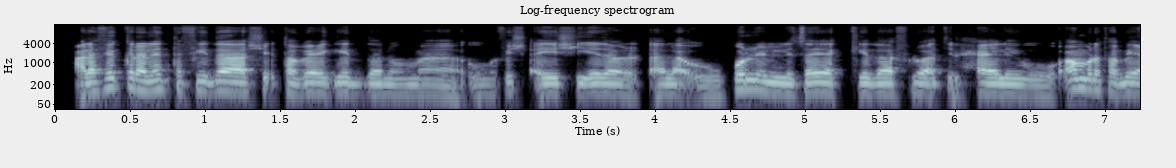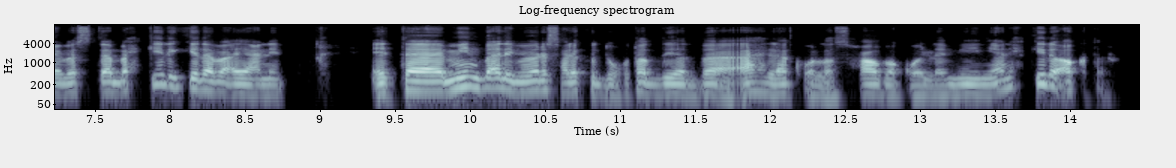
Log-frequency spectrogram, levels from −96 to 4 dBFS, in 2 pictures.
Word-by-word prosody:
على 120 +1 +4
فكرة 165 -3 +1
اللي 135 - +2
أنت 140 -2 -10
فيه 130 0 -8
ده 125 -1 +6
شيء - - -9
طبيعي 120 -1 0
جدًا، 110 -2 -5
وما 100 -2 -9
وما 100 +1 -16
فيش 125 - -11
أي 110 0 -1
شيء 110 - -5
يدعو 110 -2 0
للقلق، 105 +1 -3
وكل 90 +11 -2
اللي 120 -4 -2
زيك 115 +1 -1
كده 110 -1 -1
في - - -19
الوقت - - -2
الحالي 110 -1 0
وأمر 100 +10 +2
طبيعي، 115 -3 -2
بس 115 +1 -4
طب 125 -1 0
احكِ - - -5
لي 205 -4 -4
كده 155 -5 +1
بقى 110 -4 +2
يعني، 100 -1 -3 0.6
أنت 130 +3 +7
مين 165 +3 +1
بقى 160 0 +4
اللي 145 -4 +1
بيمارس 135 +1 -1
عليك 120 +1 -2
الضغوطات 105 +3 -4
ديَّة 110 0 -1
بقى 110 +3 +1
أهلك 110 -3 -3
والَّا - - -6
اصحابك 100 +3 +1
والَّا 95 0 -8
مين؟ 105 0 -6
يعني 160 - -5
احكِ 210 - -15
لي 215 - +2
أكتر. - - +1
115 Hz, 205 wpm, -25 LUFS, 105-130 Hz, 0.6 s, أنت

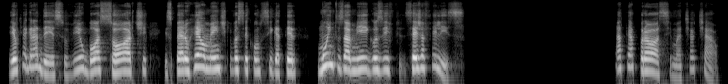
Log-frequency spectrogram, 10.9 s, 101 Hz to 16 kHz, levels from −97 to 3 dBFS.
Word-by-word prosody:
Eu 225 +3 +6
que 310 - -15
agradeço, 190 -12 -5
viu? 235 +8 -5
Boa 230 +1 +1
sorte, 225 0 0 0.2
espero 230 0 +2
realmente 260 0 +2
que 235 - -24
você 240 -1 0
consiga 225 -2 -6
ter 210 -1 +1 0.3
muitos 280 +1 +2
amigos 245 0 +2
e 245 - -3
f 240 +1 -8 0.2
seja 255 +2 +6
feliz. 285 +4 -10 2.3
Até 260 +3 -7
a - - -8
próxima, 215 - -2
tchau 250 +10 -18
tchau. 250 +1 -17
235 Hz, 125 wpm, -25 LUFS, 225-260 Hz, 2.3 s, Eu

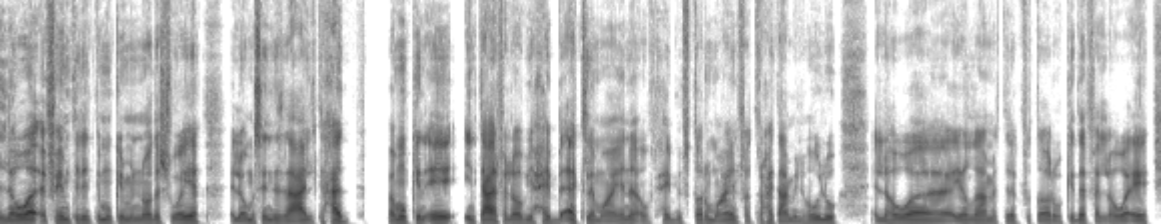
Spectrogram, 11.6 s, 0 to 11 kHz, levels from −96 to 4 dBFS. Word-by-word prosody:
اللي 115 -1 -1
هو 125 +2 +7
فهمتِ 135 0 +2
إن 130 - -2
أنتِ 135 0 -3
ممكن 130 0 -2
من 115 - -3
النوع 120 +3 -1
ده 130 0 -1
شوية 130 +5 +2 0.3
اللي 105 - 0
هو 115 - -2
مثلًا 125 -1 +1
زعّلتِ 115 +4 +3
حد، 140 +1 +4 0.4
فممكن 130 +2 0
إيه، 130 +1 +3
أنتِ 130 0 -2
عارفة 130 +2 +8
اللي 130 0 -1
هو 135 - 0
بيحب 125 +1 -2
أكلة 120 - +2
معيّنة 110 +4 -2
أو 110 - -5
بتحب 125 +3 -7
فطار 125 +2 -4
معيّن، 115 +2 -2
فتروحي 125 +3 -6
تعمليهُ 100 +5 -2
له، 125 -1 -2 0.4
اللي 105 +3 -4
هو 125 +1 0 0.4
يالّا 120 +1 -2
عملت 110 -1 -5
لك 115 -1 -7
فطار 110 +2 -5
وكده، 110 +3 -3
فاللي 100 -3 -6
هو 115 +1 -1
إيه، 115 +1 +2
125 Hz, 210 wpm, -27 LUFS, 110-130 Hz, 0.4 s, عارفة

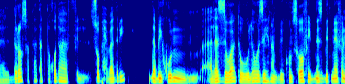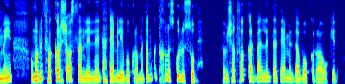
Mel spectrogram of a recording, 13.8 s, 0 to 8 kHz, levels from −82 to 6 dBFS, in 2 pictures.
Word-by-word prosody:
الدراسة 120 +12 -3
بتاعتك، 120 -3 -13
تاخدها 120 -2 -4
في 100 - -17
الصبح - - -7
بدري، 105 +9 -3 0.5
ده - - +2
بيكون 110 -4 +2 0.5
ألذ 105 +2 +1
وقت، 115 +1 +2
واللي 90 +1 +1
هو 115 0 +1
ذهنك 110 -2 -1
بيكون 90 +5 -6
صافي 115 0 +2
بنسبة 110 +3 -2
100%، 105 +3 +3 0.4
وما 140 - +8
بتفكرش 175 -2 +4
أصلًا 140 -4 +2
للي 105 +1 +2
أنت 130 +4 -2
هتعمل 120 -3 +2
إيه 110 - +5
بُكرة، 105 -3 -2
ما 100 +3 -3
أنت 110 - 0
ممكن 170 +6 -3
تخلص 170 -3 -1
كله 155 -2 +2
الصبح، 125 -1 0 0.3
فمش 110 +4 -4
هتفكر 145 +2 +1
بقى - - -1
اللي 125 +1 0
أنت 130 -1 -5
هتعمل 120 -2 -2
ده 110 - +2
بُكرة 105 -2 -1
وكده. 95 -1 -6
110 Hz, 175 wpm, -24 LUFS, 105-125 Hz, 0.5 s, وما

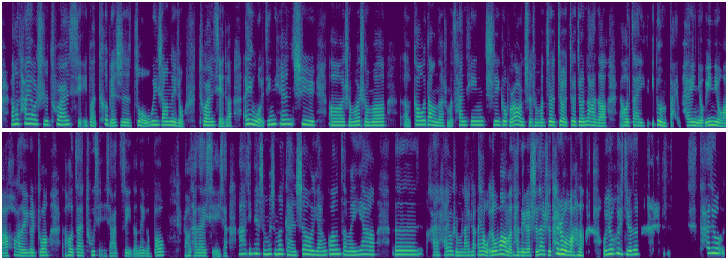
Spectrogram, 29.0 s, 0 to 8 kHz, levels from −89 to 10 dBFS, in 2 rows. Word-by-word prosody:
然 260 +2 +1
后 290 - +3
他 300 +1 -1
要 285 -2 +2
是 245 -3 -3
突 270 +5 -3
然 250 +1 +1
写 275 - -7
一 - - -8
段 195 -5 -3
特 270 - -1
别 185 -3 0
是 190 -2 -2
做 180 -5 0
微 230 +1 +1
商 220 -1 0
那 215 - +4
种， 155 -4 -2 0.3
突 225 - -1
然 205 0 +3
写 205 - -3
一 - - -4
段： 180 +2 -5 0.2
哎， 275 +3 +3
我 215 -7 +2
今 255 +3 0
天 280 0 0
去， 245 -6 +1 0.2
呃， 210 -1 0
什 200 -1 -3
么 215 +3 +1
什 210 -3 -1
么， 205 +1 +1 0.3
呃， - - -6
高 245 0 +1
档 235 -4 +1
的 180 -1 -3
什 - - -10
么 - - -4
餐 220 0 -3
厅， 230 0 0
吃 230 +1 -4
一 225 - 0
个 225 +1 +2
brunch。 225 +4 +2 0.3
什 190 0 -6
么 190 +1 -3
这 205 +2 +2
这 205 -1 +1
这 225 +2 +1
这 210 0 +2
那 210 -2 0
的， 175 -1 0 0.2
然 - - -7
后 195 - +3
再 195 0 -4
一 185 -1 -6
一 275 - -7
顿 215 -10 +3
摆 - - -7 0.2
拍， 200 0 -1
扭 180 -3 +3
一 205 +3 +3
扭 205 -6 +4
啊， 165 +1 0
化 200 +2 -6
了 180 -1 -1
一 - - -3
个 185 0 -1
妆， 200 +3 -1 0.3
然 - - -8
后 200 -1 +2
再 190 -1 -3
凸 220 +3 -5
显 225 0 -13
一 - - -14
下 165 0 -9
自 185 - -9
己 165 - -4
的 - - -10
那 175 0 -5
个 155 0 -8
包。 200 +8 -3 0.3
然 170 - -10
后 185 - -4
她 180 -1 -7
再 180 -1 -3
写 - - -8
一 - - -8
下： 175 +4 -9 0.2
啊， 280 +1 -2
今 290 -1 -1
天 305 0 +2
什 280 -2 -2
么 270 +2 +3
什 275 - -4
么 280 +1 +3
感 225 -6 -3
受， 255 +2 +2
阳 230 0 -1
光 275 +2 +1
怎 250 -4 -2
么 225 0 0
样， 250 +1 -1 0.4
嗯。 245 0 +1
还 200 - -8
还 205 +2 -7
有 235 0 -1
什 200 -3 -3
么 195 - -4
来 195 0 -4
着， 220 - -2
哎 225 -1 -3
呀， 230 - +3
我 - - +1
都 225 +2 +6
忘 260 -2 +8
了 185 - +4
她 210 +2 0
那 200 0 +2
个 195 0 +2
实 205 - +1
在 250 +2 +2
是 225 -2 +1
太 315 +8 +4
肉 270 -4 +10
麻 205 0 +4
了， 190 -2 +4 0.4
我 245 - +3
就 285 +1 +6
会 310 -2 +3
觉 245 -3 +3
得 270 +1 +2 1.2
她 335 - -2
就 325 -1 +5
220 Hz, 290 characters per minute, -22 LUFS, 195-250 Hz, 1.2 s, 肉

